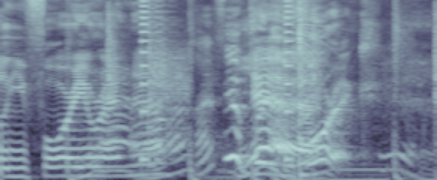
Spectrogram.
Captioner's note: text chimes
